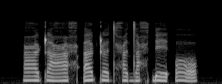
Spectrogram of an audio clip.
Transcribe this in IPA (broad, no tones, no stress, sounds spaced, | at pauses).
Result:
ʕ ə ʈ a ʕ ʌ ħ ʔ a ʈ œ d ħ ə d a ħ ɗ e ʔ ɔ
